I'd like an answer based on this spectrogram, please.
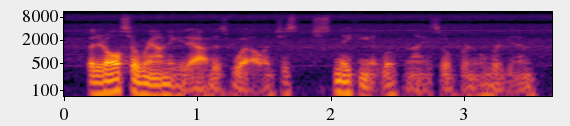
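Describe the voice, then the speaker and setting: Over noticeable background noise, a man talks at a very fast pace. His voice is very deep and low, with lively intonation. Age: 60s. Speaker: EDC tool reviewer. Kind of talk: tutorial. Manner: halting.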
